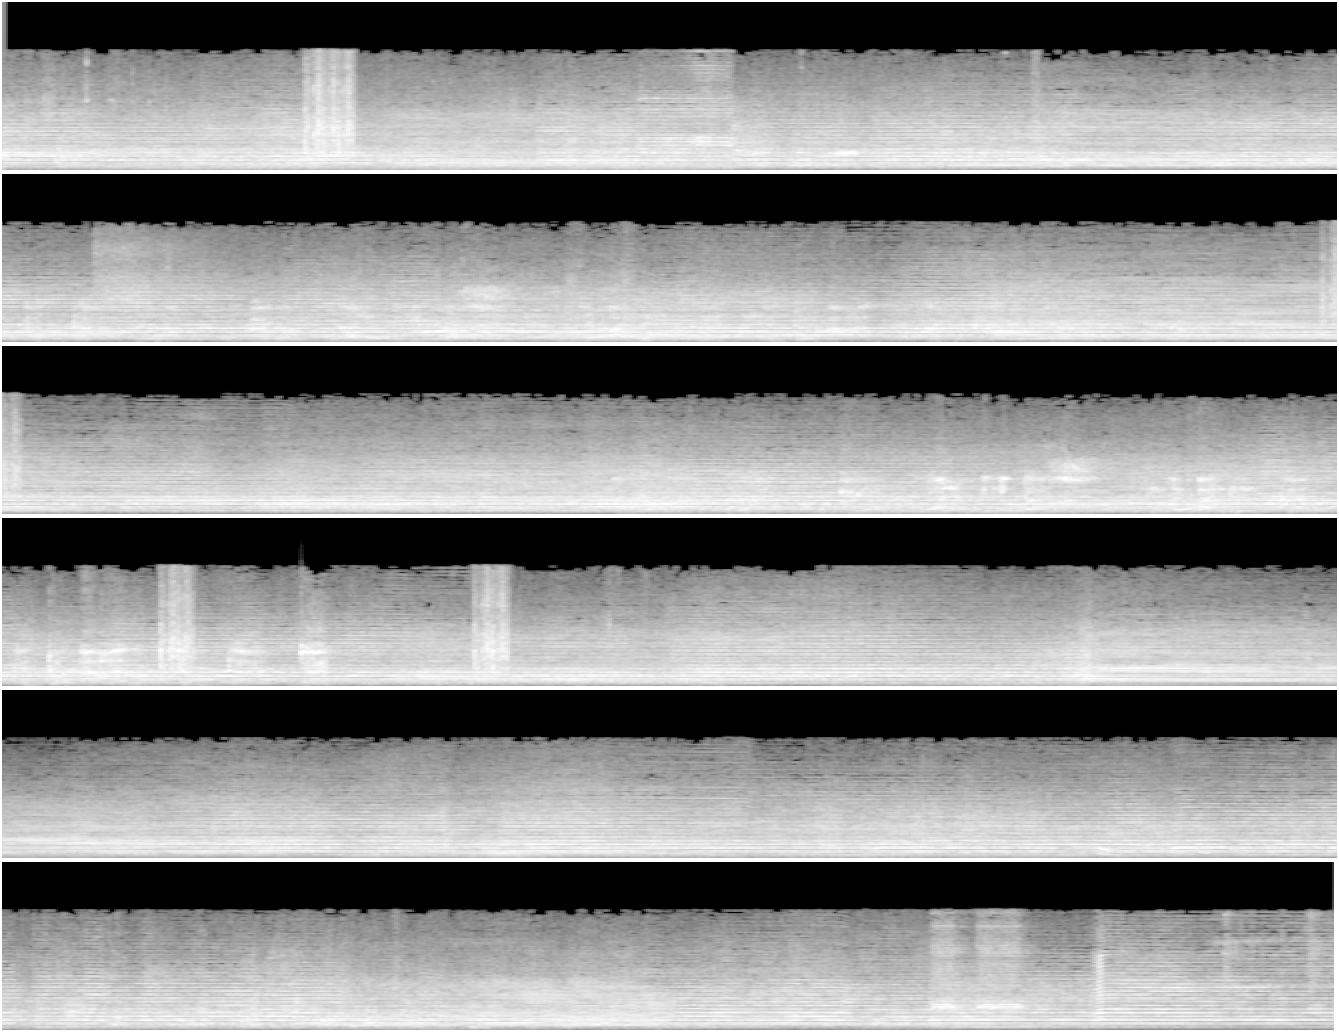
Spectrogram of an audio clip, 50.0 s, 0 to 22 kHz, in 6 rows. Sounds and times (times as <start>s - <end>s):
Outside, urban or manmade: 0.0s - 50.0s
Speech: 4.2s - 15.8s, 20.5s - 27.3s, 38.8s - 47.3s.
